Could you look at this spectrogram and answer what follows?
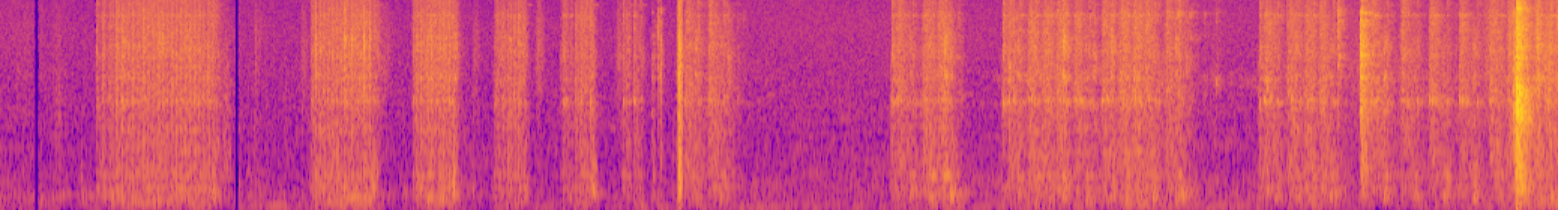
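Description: Industrial straight-stitch sewing machine running in short stop-start bursts, stitching bias binding around the edge of a padded fabric changing mat. A few sharp clicks near the end.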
